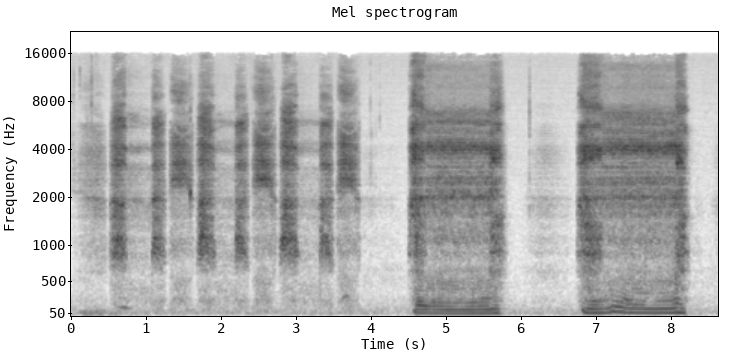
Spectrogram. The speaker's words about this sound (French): Donc je sonorise Hamma sur l'expiration et je sonorise l'inspiration comme je le veux.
